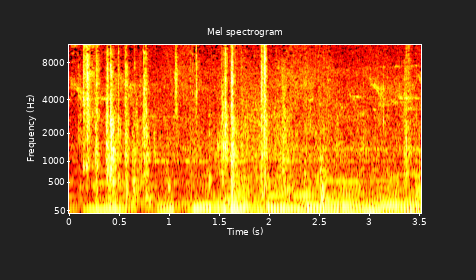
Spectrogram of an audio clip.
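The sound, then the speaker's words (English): A person wearing a backpack climbs out of a car, making a few sharp clicks and knocks of door and handling over a steady low hum. “puts his backpack on and exits the vehicle.”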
